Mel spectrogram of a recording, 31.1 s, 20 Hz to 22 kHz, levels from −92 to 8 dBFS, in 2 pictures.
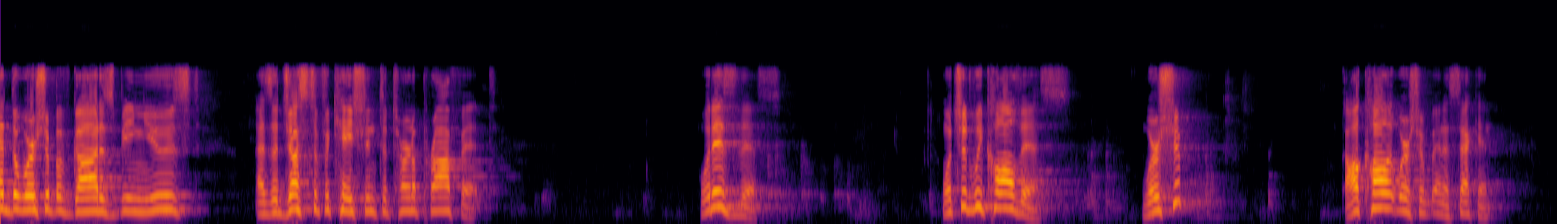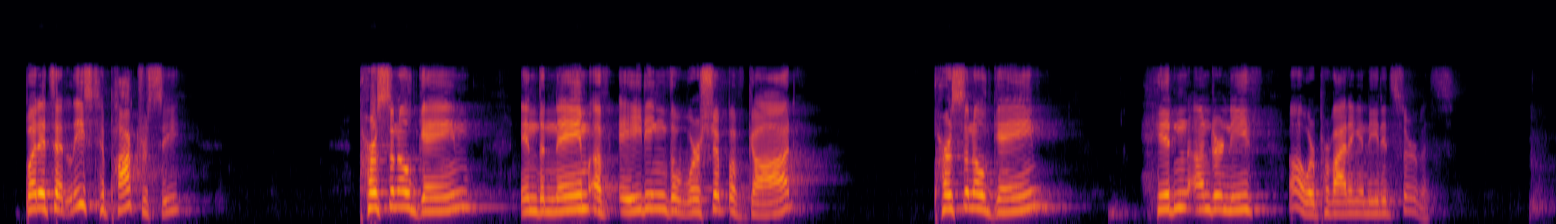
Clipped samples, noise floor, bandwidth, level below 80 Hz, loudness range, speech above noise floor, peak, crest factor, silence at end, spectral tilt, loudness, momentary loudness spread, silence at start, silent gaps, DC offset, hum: under 0.1%; -85 dBFS; 7.8 kHz; -76 dBFS; 6 LU; 64 dB; -6 dBFS; 18 dB; 1.3 s; -3.5 dB/octave; -22 LUFS; 17 LU; 0 s; none; under 0.1%; none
